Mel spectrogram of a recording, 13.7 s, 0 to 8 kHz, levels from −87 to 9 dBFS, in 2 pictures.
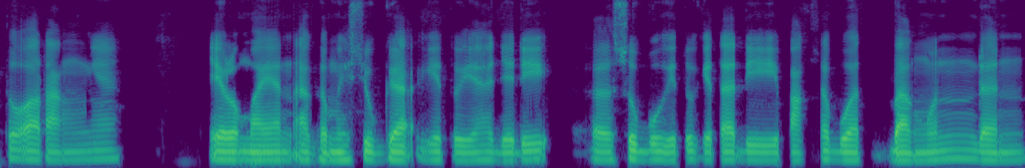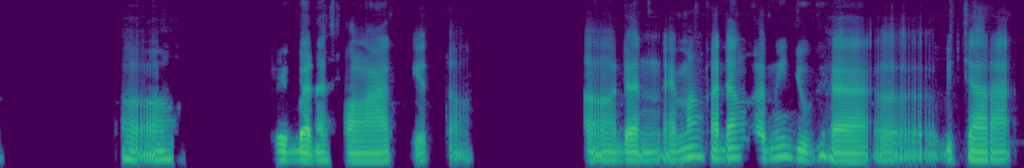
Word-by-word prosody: itu - - -7
orangnya 100 +2 -1 0.6
ya 100 - +6
lumayan 95 -1 +3
agamis 95 0 0
juga 95 +1 +3
gitu 100 -2 -2
ya. 95 +1 0
Jadi, 100 +3 +1 0.3
eee, 95 -1 +2
subuh 100 -1 +1
itu 100 - -2
kita 100 0 +3
dipaksa 95 0 -1
buat 95 -1 +2
bangun 100 +4 0
dan, 95 -1 +3 1.0
eee, 105 - -1 0.7
beribadah 95 -2 +3
salat, 90 0 +2
gitu. - - -6 0.8
Eee, 95 - +1
dan 95 0 +2
emang 115 +8 0
kadang 125 +4 +2
kami 125 +2 -2
juga, 90 -3 +2
eee, - - -3
bicara 95 0 +1
95 Hz, 125 wpm, -23 LUFS, 95-105 Hz, 1.0 s, ya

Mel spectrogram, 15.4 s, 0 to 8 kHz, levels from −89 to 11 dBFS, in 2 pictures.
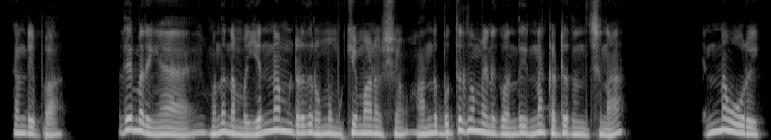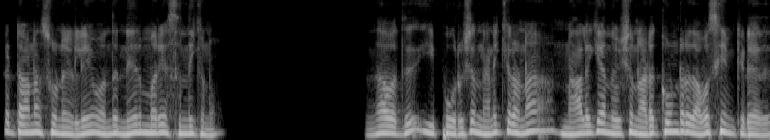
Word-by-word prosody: கண்டிப்பா. 140 -7 -1 0.7
அதே 235 - +1
மாரிங்க, 140 -7 +1 0.5
வந்து 155 +6 +2
நம்ப 135 -3 0
எண்ணம்ன்றது 190 -4 +1
ரொம்ப 150 +1 0
முக்கியமான 160 +2 0
விஷயம். 140 +4 -3
அந்த 155 +3 +1
புத்தகம் 205 +4 +1
எனக்கு 150 -3 -1
வந்து 140 +3 0
என்ன 160 +4 +1
கற்று 155 +2 +1
தந்துச்சுனா, 130 -1 -1 0.9
என்ன 195 +8 +1 0.2
ஒரு 150 -4 +2
இக்கட்டான 175 +5 -1
சூழ்நிலையிலும் 150 0 +1
வந்து 150 +3 +1
நேர்மறையா 165 +1 +2
சிந்திக்கணும். 145 -1 -1 1.5
அதாவது 155 +2 +1 0.2
இப்போ 155 -1 -3
ஒரு 140 - 0
விஷயம் 175 -1 +1
நினைக்கிறோன்னா, 175 +2 +1 0.4
நாளைக்கே 160 +8 +2
அந்த 160 -4 +1
விஷயம் 160 0 +1
நடக்கும்ன்றது 180 +4 +2
அவசியம் 170 -1 0
கிடையாது. 130 -4 0
160 Hz, 130 wpm, -22 LUFS, 140-175 Hz, 1.5 s, வந்து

